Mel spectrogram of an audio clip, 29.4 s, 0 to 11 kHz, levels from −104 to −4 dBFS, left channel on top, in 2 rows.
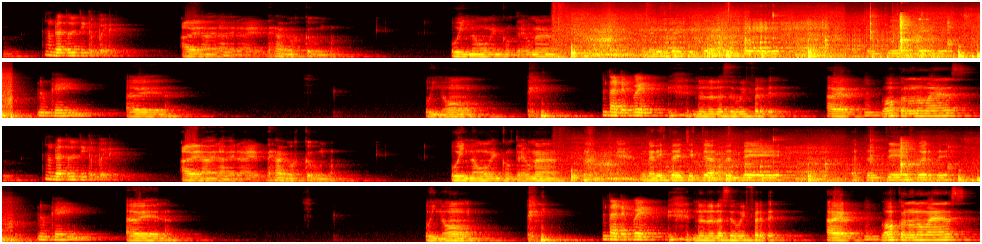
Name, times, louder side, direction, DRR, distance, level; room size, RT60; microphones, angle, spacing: voice 1, 0.6-1.6 3.3-3.4 15.2-15.8 23.7-24.4 27.6-27.8, equal, 5° left, 3 dB, 0.9 m, -36 dB
voice 2, 2.7-5.0 6.7-8.3 8.7-8.9 9.2-11.7 12.7-14.2 14.8-14.9 16.5-17.3 21.0-21.7 22.5-22.9 24.7-26.3 27.0-27.4 27.8-29.0, right 2 dB, 40° right, 9 dB, 0.6 m, -34 dB
sound 1, 8.2-14.8, left 8 dB, 75° left, 0.3 m, -33 dB
13.5 x 5.0 x 4.5 m, 1.0 s
head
